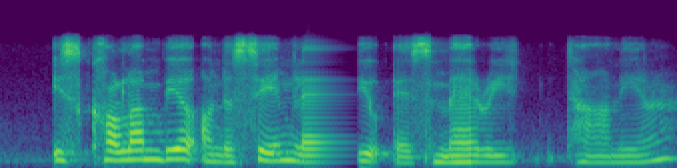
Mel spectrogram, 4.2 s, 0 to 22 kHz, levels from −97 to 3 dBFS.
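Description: At 1.91 s the sound suddenly smears into a fading buzzy continuation of itself, lasting about 0.3 s until 2.26 s, and then it picks up further on with a chunk missing. That's a long network dropout, likely with the receiver concealing the gap by stretching out the last sound it had. At 2.65 s everything, sound and background noise alike, steps up by about 8 dB at once with no fade, and stays there until 2.94 s. That's a sudden gain jump, likely a digital gain change applied between one sample and the next without a ramp, and the Opus call coding, with its top end cut off around 8 kHz, carries straight through it.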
